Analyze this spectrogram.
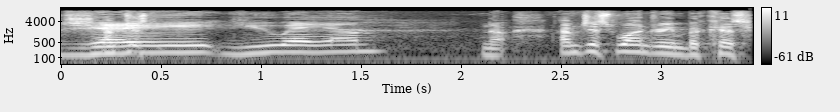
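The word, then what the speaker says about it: Wan: I think it's spelled J-U-A-N.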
